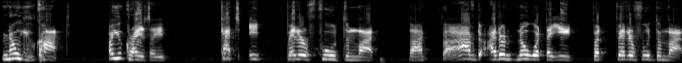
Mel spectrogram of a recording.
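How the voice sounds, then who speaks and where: The speaker uses a put-on character voice pitched fairly high. The delivery comes at a fairly slow pace. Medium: actual play.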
